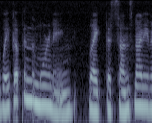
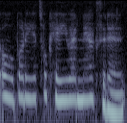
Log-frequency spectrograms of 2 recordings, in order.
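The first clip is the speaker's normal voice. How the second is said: gentle consoling; 7 semitones higher than usual. Pretend. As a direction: soothe an old pet kindly. Consoling an elderly pet.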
